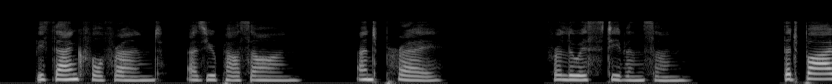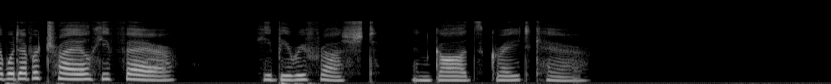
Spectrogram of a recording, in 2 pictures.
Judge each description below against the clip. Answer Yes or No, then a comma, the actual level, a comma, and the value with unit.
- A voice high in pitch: Yes, high, 200 Hz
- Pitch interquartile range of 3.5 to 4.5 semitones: No, average, 2.7 semitones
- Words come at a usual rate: No, slow, 90 wpm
